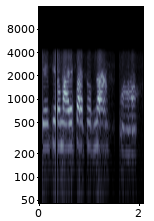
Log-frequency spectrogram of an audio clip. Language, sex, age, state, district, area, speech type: Hindi, female, 45-60, Uttar Pradesh, Mirzapur, rural, conversation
